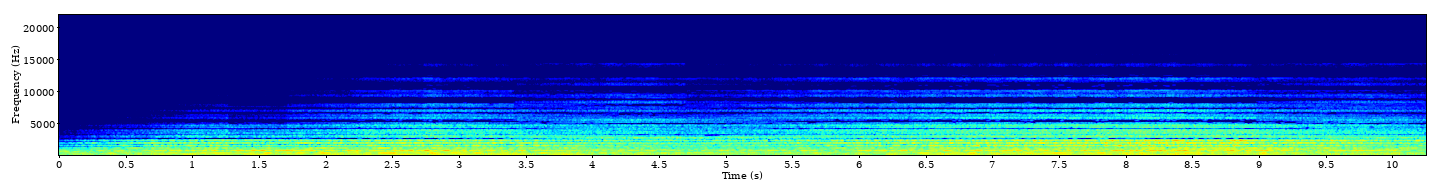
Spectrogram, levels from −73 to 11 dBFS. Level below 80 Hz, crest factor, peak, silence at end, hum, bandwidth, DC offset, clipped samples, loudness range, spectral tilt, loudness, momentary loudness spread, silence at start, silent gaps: -34 dBFS; 16 dB; -4 dBFS; 0 s; none; 15 kHz; under 0.1%; under 0.1%; 5 LU; -4 dB/octave; -18 LUFS; 8 LU; 0 s; none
